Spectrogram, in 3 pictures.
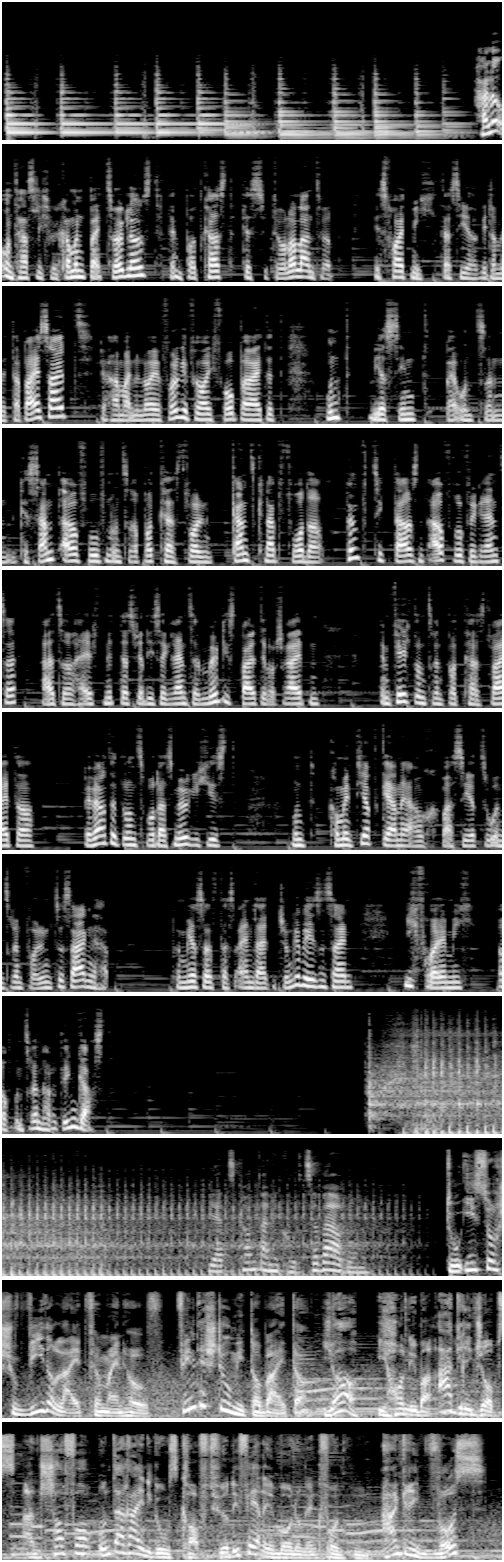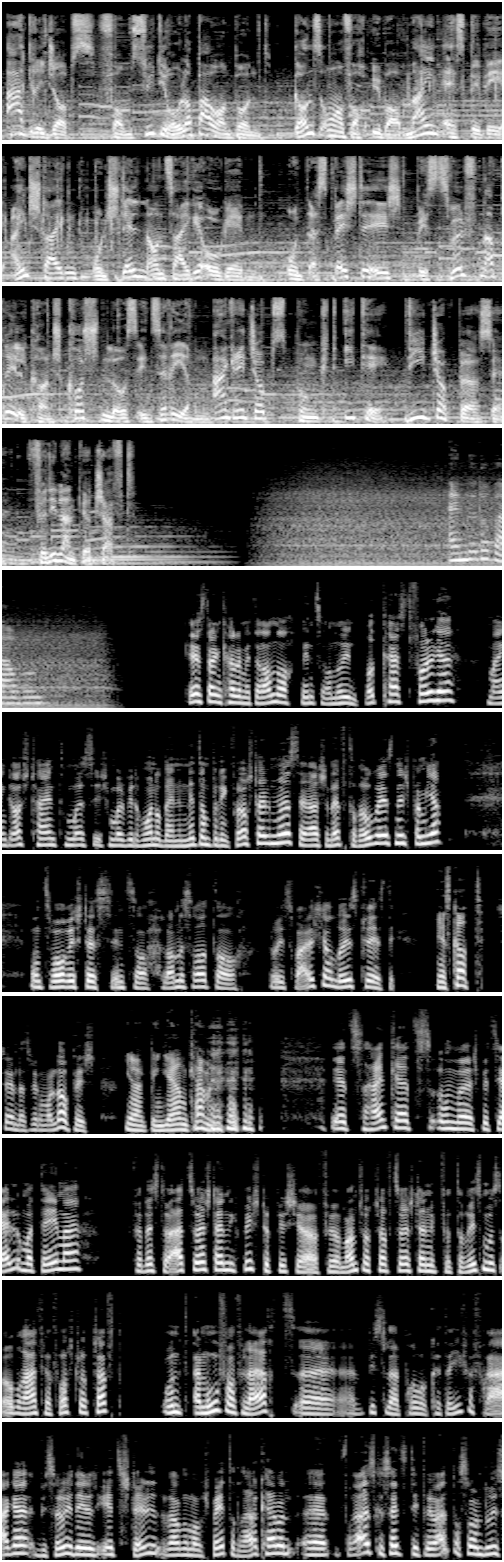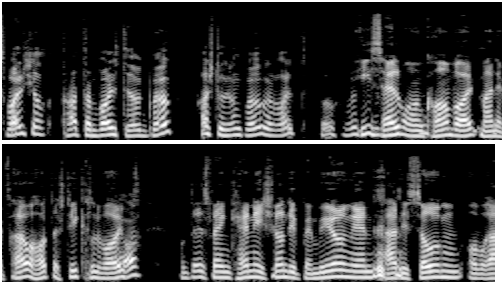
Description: In dieser Folge sprechen wir mit Luis Walcher, Landesrat unter anderem für Forstwirtschaft.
